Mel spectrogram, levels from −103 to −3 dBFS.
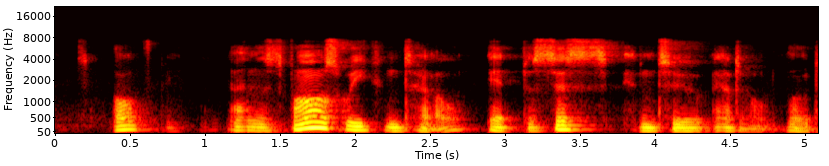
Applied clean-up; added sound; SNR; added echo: neural mask model DeepFilterNet 3.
